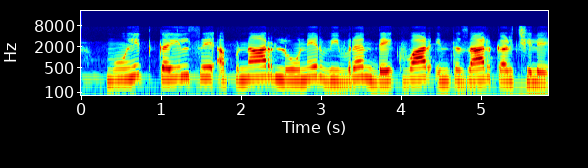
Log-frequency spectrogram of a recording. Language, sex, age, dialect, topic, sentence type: Magahi, female, 25-30, Northeastern/Surjapuri, banking, statement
